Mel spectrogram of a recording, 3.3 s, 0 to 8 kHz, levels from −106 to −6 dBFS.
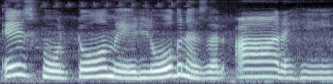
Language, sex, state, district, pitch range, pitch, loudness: Hindi, female, Madhya Pradesh, Umaria, 220-275 Hz, 255 Hz, -15 LUFS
